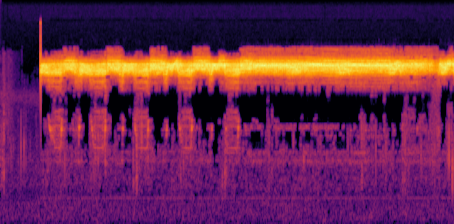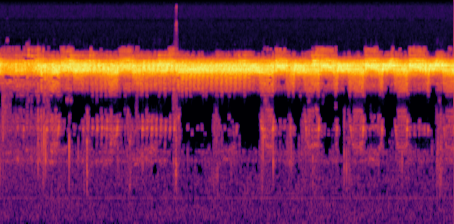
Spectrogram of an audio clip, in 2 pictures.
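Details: After a brief quiet start, cicadas burst into a loud, high-pitched continuous drone, with rapid lower chirping pulses repeating throughout.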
